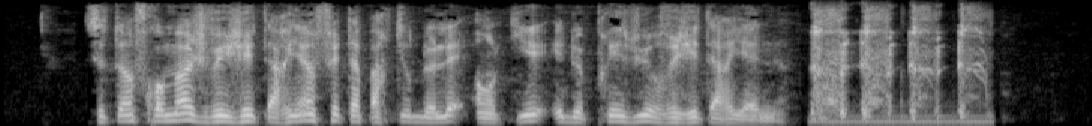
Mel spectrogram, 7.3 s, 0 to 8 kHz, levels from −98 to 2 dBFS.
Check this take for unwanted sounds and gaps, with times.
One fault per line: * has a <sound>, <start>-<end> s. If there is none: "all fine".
* has a cough, 5.4-6.6 s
